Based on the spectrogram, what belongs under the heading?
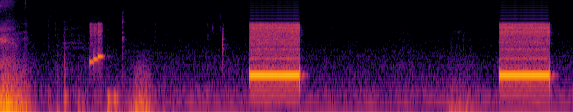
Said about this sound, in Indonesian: kita coba telepon.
